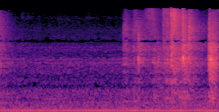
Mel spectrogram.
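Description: A steady low mechanical hum, with a paper leaflet rustling in the second half as it is handled.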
